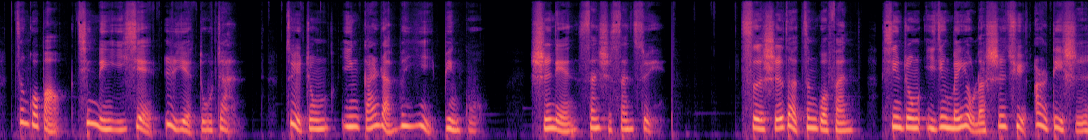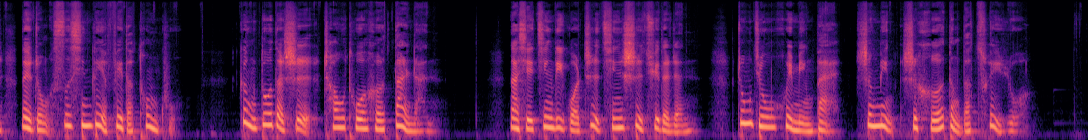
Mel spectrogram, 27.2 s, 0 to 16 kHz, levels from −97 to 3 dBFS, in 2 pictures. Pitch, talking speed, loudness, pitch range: 205 Hz, 190 characters per minute, -22 LUFS, 160-240 Hz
